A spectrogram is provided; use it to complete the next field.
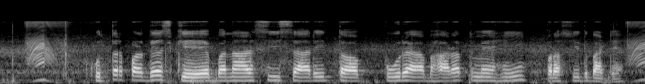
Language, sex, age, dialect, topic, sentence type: Bhojpuri, male, 18-24, Northern, agriculture, statement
